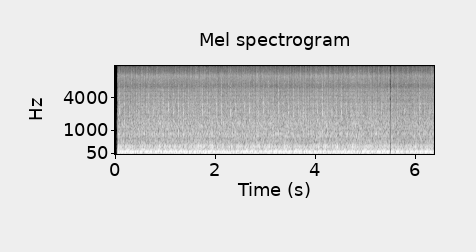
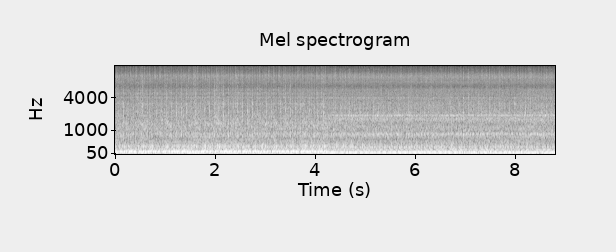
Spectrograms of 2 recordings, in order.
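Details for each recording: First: Kawasaki ZX9R first-generation four-cylinder idling with a dry, uneven rattle from the top of the engine: slack cam chain, addressed by resetting the cam chain tensioner. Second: First-generation Kawasaki ZX-9R four-cylinder idles smoothly and evenly, no rattle or tapping, after resetting the cam chain tensioner to fix an engine knocking noise.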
